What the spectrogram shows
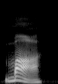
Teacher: And the fourth is just a sharp decisive fall. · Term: sharp falling tone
